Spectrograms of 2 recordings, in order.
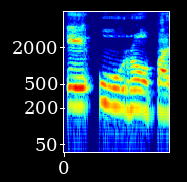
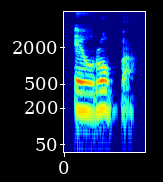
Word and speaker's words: Europa: So we're not going to be pronouncing all of them all at once. Europa, no, Europa. The weak ones are going to be shorter.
